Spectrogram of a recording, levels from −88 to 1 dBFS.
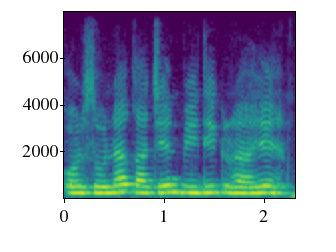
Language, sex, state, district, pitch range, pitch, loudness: Hindi, female, Arunachal Pradesh, Papum Pare, 255-270 Hz, 260 Hz, -9 LUFS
